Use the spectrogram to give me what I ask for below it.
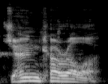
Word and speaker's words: Gencarella: I'm joined now by Paul Gencarella, right? Did I say that right? Those Italian names are tough to pronounce, let me tell you. Gencarella. Yeah, yes.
